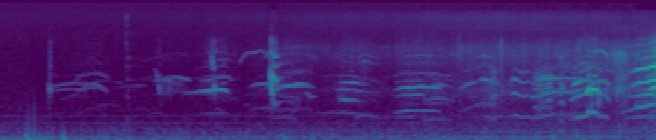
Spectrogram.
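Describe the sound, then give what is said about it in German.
Seagulls calling in a flock, many harsh, overlapping squawks with short rising and falling inflections that grow denser and louder toward the end. “Ich hasse die Möwen”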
